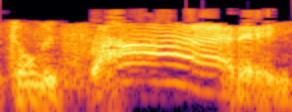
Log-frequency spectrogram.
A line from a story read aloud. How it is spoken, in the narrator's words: he yelled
